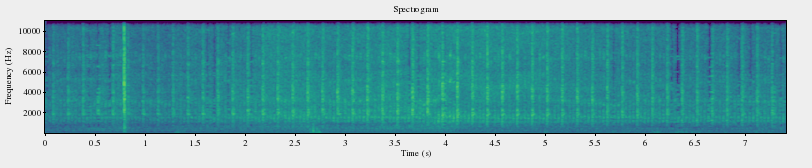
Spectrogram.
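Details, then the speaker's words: Ford Transit van, long stood, idled until warm at about 80°: steady sharp tick-knock roughly three per second clearly above the diesel engine note; knocking persists when warm, source unknown. "I've left it ticking over for ages now it's just up to about what 80° something like that I don't know but uh you can still clearly hear that ticking can't you that knocking so I don't know what it is but"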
